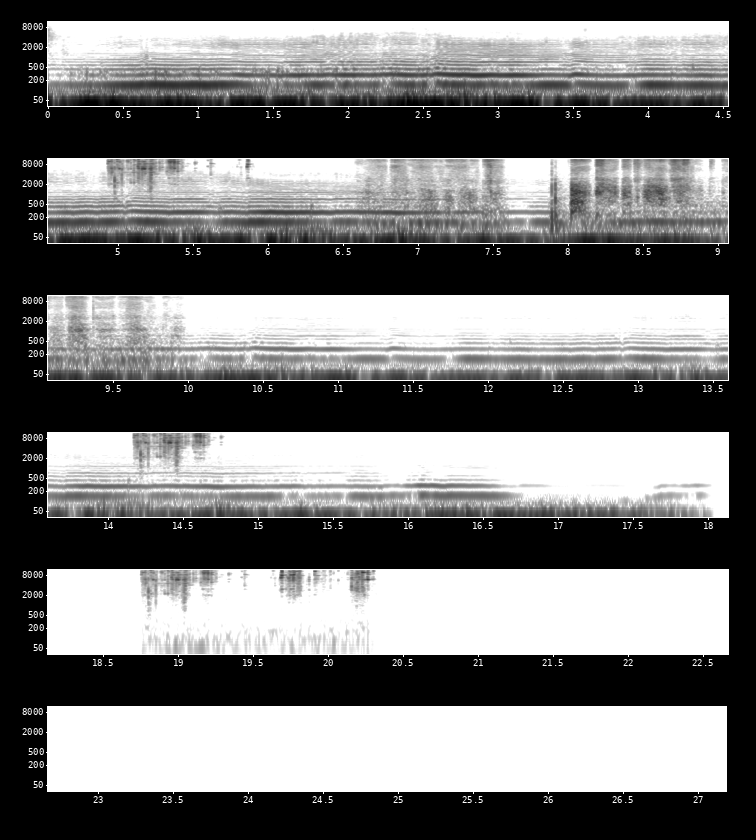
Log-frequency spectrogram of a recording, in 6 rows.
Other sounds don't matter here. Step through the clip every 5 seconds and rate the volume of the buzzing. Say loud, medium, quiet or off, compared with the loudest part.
loud, medium, quiet, quiet, off, off.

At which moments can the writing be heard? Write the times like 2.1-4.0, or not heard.
6.6-10.0.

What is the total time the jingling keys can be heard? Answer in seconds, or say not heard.
3 s.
